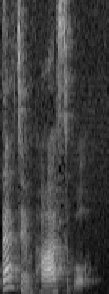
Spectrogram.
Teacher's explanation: Particularly if it's a verb or a noun, we prolong the ah in the stressed syllable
